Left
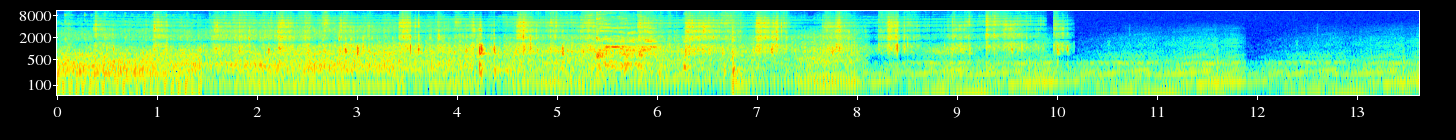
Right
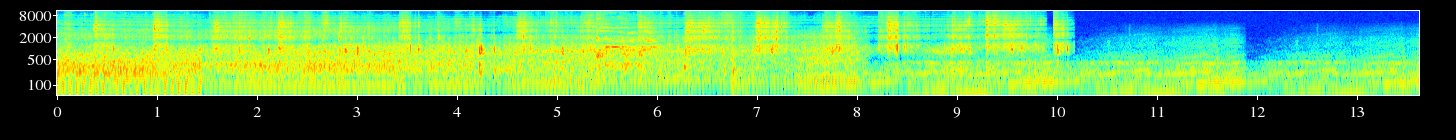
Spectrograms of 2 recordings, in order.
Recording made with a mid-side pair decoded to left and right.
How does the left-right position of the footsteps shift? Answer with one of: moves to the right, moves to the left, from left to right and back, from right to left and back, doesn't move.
from right to left and back.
